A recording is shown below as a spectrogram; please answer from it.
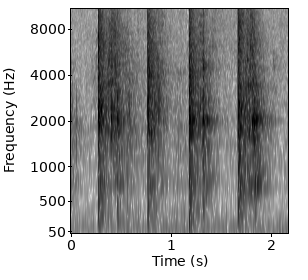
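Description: A spoon knocking four times, about half a second apart, against the rim of a plastic bowl to shake soaked split peas out into a steamer bowl.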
